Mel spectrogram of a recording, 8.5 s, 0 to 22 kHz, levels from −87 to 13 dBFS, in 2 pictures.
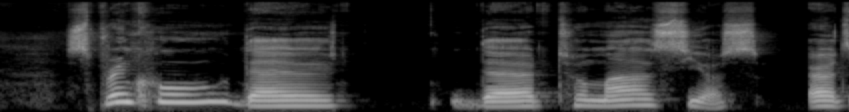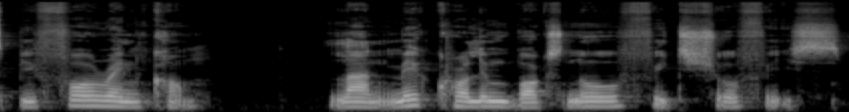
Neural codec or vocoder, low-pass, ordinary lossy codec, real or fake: none; none; none; real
